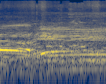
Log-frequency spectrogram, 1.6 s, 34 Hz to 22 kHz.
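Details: Sahiwal bull calf at Ambari cattle market, Parbatipur, Dinajpur, held Fridays and Mondays, 9 February 2026: a steady, tonal, mid-pitched moo that dips slightly partway through, over the busy murmur of the market crowd.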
